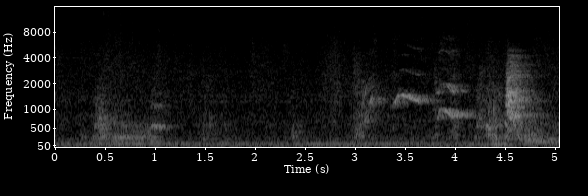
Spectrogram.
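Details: Australian Shepherd puppies, 4 weeks 5 days old, from Winnie's litter, whining indoors: a few quiet early squeaks, then a run of high, wavering tonal whimpers in the last two seconds that rise and bend, with a sharp yip at the end.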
